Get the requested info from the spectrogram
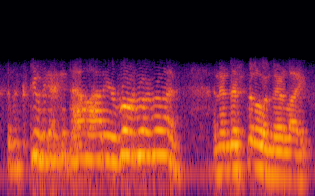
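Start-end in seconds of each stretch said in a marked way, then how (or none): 0.4-2.3 high, urgent getaway cry; mock panic. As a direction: act out a panicked escape, pitched up. Acting out a panicked escape.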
